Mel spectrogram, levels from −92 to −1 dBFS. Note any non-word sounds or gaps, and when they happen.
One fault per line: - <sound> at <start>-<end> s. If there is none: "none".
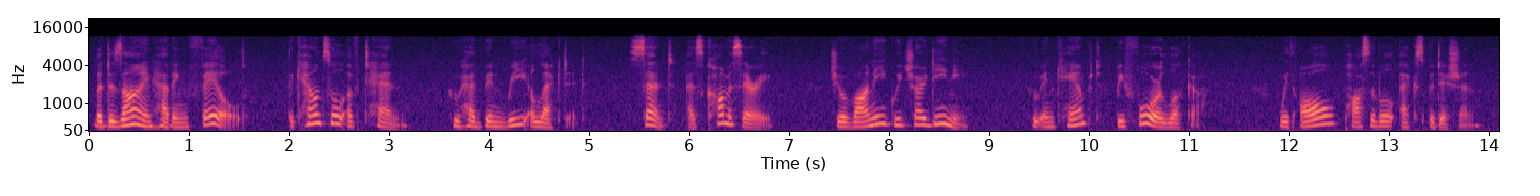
none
